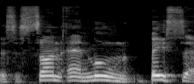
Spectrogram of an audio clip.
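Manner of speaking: plain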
